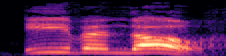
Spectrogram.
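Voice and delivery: EVEN THOUGH high and very loud; emphatic exclamation. Real, not acted. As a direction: burst out on "even though" as the astonishing catch. Preacher stresses the surprising concession.

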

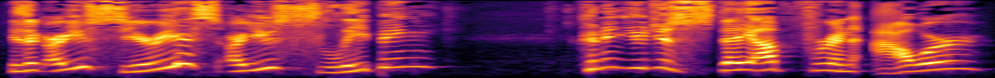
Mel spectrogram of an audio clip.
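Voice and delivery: high, incredulous scolding of a sleepy friend; exasperated Jesus. Retold or imitated. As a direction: roll your eyes at the sleeping disciple, pitch up. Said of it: "Simon, he goes, like".

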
